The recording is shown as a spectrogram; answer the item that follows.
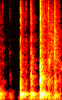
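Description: Quick, uneven keystrokes on a computer keyboard, a short run of crisp close taps with a brief pause near the start.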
